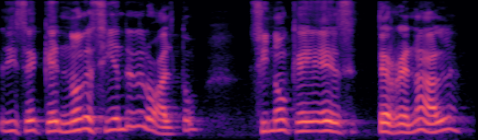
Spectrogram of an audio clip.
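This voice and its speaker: A male pastor preaching a sermon with a hoarse voice, earnest and emphatic, pausing to address the congregation. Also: high-pitched, a little mellow. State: hoarse, recovering from lost voice.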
